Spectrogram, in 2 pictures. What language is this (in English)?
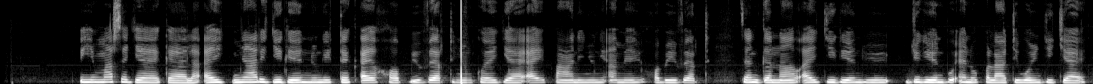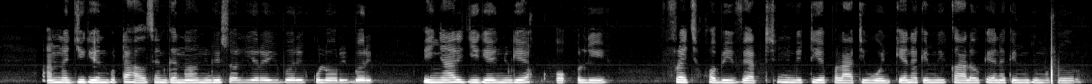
Wolof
